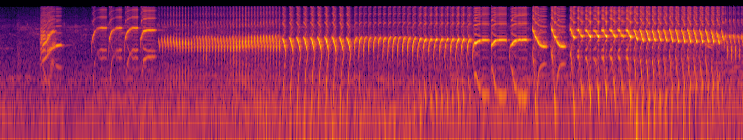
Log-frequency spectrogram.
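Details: Canary singing in the loud, nonstop 'gacor dor' style: a brief upslurred note, then looped whistled slides, a long buzzy high rattle, rapid pulsed trills, deep downward sweeps and a final sustained high trill.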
